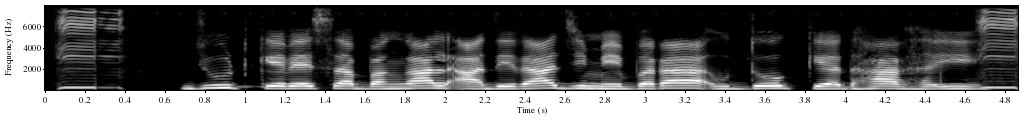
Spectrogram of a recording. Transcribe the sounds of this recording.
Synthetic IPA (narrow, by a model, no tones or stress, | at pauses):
d͡ʒuːʈkeɾɛsabəŋɡaːla̰ːd̪iɾad͡ʒjəmebəɾaud̪ːjoɡ̚keəd̪ʱaɾɦəi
